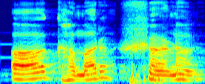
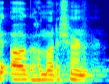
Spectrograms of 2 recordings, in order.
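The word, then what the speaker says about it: अघमर्षण: अ घमर क्षण तोय जो बीच में जो मूर्धन्य सकार है इसका अच्छे से उच्चारण करेंगे अ घमर ण श श ऐसा करके और पीछे जो ण का है ये जो ण है यह इसको पूरा बोलेंगे ऐसा नहीं बोलेंगे अघम सण ऐसा नहीं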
